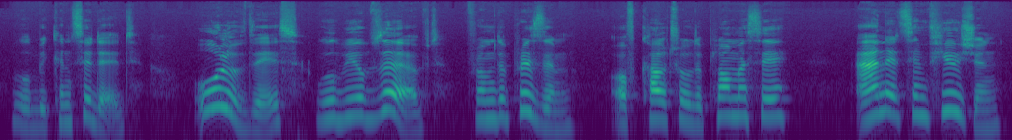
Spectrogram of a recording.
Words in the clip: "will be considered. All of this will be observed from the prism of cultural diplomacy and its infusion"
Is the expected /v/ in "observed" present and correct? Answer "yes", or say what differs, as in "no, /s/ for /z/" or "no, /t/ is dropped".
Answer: yes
